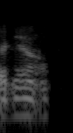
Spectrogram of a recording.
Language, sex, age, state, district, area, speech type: Assamese, male, 60+, Assam, Dibrugarh, rural, conversation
